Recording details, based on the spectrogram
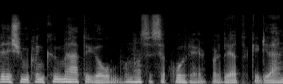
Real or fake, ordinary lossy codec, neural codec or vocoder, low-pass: fake; Opus, 64 kbps; codec, 16 kHz in and 24 kHz out, 0.8 kbps, FocalCodec, streaming, 65536 codes; 10.8 kHz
